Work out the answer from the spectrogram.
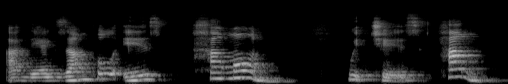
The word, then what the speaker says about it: jamón: But see how it's a H sound, not a J, not jamón. No, jamón.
